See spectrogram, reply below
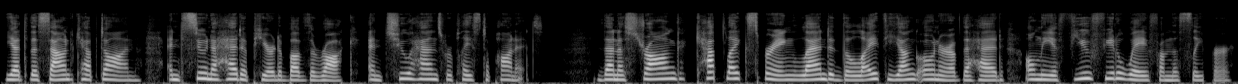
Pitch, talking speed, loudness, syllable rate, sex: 220 Hz, 200 wpm, -20 LUFS, 5.1 syllables/s, female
